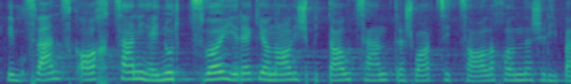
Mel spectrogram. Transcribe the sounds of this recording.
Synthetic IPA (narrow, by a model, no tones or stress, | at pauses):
ɪmt͡sʋænt͡skɑχt͡sæniɦɛjnuɾt͡sʋœjɾeɡ̥jonɑːliʃpit̪ɑːlt͡sænt̪ɾəʃʋɑɾt͡sit͡sɑːləχœnːəʃɾiːb̥ə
